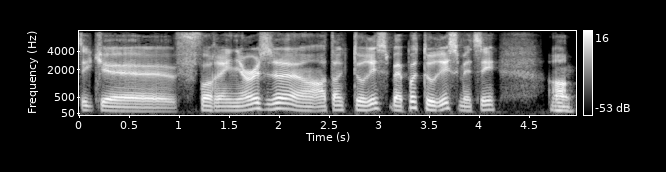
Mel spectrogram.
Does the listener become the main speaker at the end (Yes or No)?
No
